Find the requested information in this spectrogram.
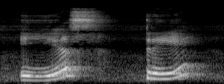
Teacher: Vejam que deu uma subida na hora que nós pronunciamos a sílaba tre. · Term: sílaba tônica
